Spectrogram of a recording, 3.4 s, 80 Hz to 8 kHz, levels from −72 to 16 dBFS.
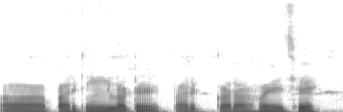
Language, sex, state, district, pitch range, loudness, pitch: Bengali, male, Tripura, West Tripura, 105-115 Hz, -17 LUFS, 110 Hz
